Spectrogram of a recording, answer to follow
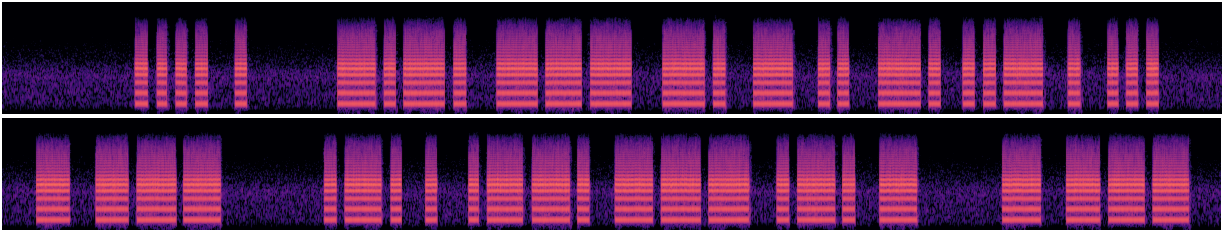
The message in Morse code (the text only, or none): HE CONTINUES TO REPORT TO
